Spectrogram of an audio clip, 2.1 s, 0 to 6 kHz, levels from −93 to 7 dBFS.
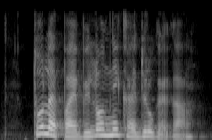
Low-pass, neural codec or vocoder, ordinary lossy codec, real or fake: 5.4 kHz; none; none; real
